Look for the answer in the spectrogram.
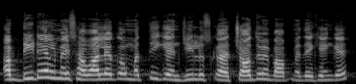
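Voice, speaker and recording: Male pastor, high bright voice, sermon and scripture reading, reverberant hall, faint music underneath. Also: clean tone. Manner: explains terms, mixes in English words. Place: church hall.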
